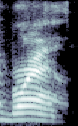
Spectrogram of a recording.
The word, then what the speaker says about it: Braun: and then Christian Brawn is it Braun or brown brown which is annoying because it's spelled Brawn like WR right and and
